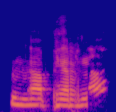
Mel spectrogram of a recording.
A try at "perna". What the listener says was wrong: can you roll your R per yeah you gotta work on it it sounds it sounds a little a little better if you can roll them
